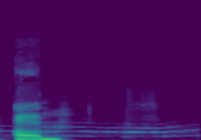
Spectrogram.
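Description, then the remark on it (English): A brief vocal sound, then a faint siren holding a steady wail that slowly glides in pitch, drifting along quietly in the background. “It's holding for siren. Or? Yeah, sirens.”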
